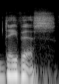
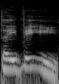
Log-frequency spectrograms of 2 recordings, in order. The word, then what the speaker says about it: Davies: Famer it is Dave Davies or Davis I should say which is how they say it over in England right Davis no Jonathan it's Davies it is Davies okay I'll take Davis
